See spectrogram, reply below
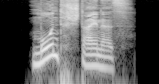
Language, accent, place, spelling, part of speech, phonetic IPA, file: German, Germany, Berlin, Mondsteines, noun, [ˈmoːntˌʃtaɪ̯nəs], De-Mondsteines.ogg
- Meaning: genitive singular of Mondstein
